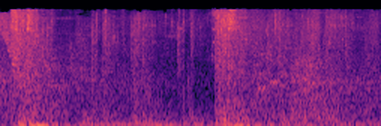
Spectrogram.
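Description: A beam weapon hums and crackles.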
